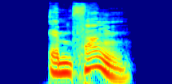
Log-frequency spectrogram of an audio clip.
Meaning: singular imperative of empfangen
- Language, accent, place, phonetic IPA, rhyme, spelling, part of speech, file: German, Germany, Berlin, [ɛmˈp͡faŋ], -aŋ, empfang, verb, De-empfang.ogg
